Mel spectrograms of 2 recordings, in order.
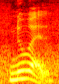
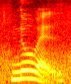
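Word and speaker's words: Noël: Okay, for example, here we can pronounce this word as Noel. Noel, which means Christmas. It means Christmas. We pronounce it as Noel.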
